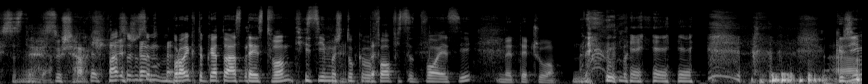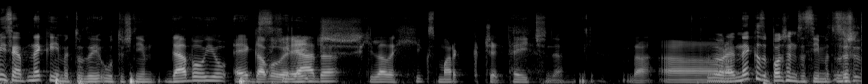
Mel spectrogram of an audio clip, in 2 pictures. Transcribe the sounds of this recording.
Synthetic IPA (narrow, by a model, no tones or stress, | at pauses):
isəsɛauʃat̪t̪afsɤʃnosɛmbɾɔjkə̥t̪əkojat̪oast̪ɛst̪vɐmt̪ʰisiiməʃt̪ukəvɐfɔfisət̪vɔjəsinɛt̪ɛt͡ʃuvəmnɛnɛ | kɐʒimisɛɡanɛkəimɛt̪od̪ɐiʔʊt̪ot͡ʃnimd̪abəlˠjuʔɛk̪lˠiadt͡ʃ̪əxilʲad̪əxiksmaɾk̚t͡ʃɛt̪ɾɛjt͡ʃd̪a̰ | d̪a̰ɐd̪obɾɛnɛkəzɐpɔt͡ʃnɛmsɐsimɛt̪oʃ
